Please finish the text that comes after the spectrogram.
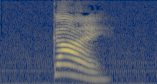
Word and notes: gai4: pinyin

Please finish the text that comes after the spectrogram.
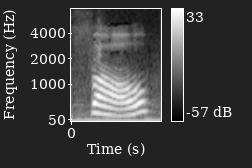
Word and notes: fou3: pinyin

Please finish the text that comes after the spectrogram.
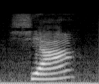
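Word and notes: xia: tone 2

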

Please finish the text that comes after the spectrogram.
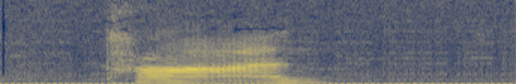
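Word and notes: tan: tone 3

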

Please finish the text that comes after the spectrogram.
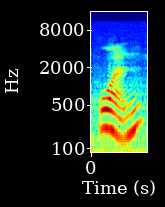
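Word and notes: wen: tone 3

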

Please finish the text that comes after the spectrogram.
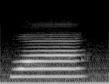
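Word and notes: wa: tone 1

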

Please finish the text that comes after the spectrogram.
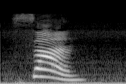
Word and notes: san: 4

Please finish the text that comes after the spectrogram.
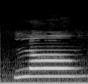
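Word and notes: lang1: pinyin; tone 1

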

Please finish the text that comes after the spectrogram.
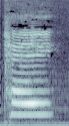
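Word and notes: pei1: tone 1

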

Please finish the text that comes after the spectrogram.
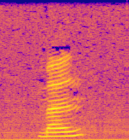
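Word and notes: men2: pinyin; tone 2

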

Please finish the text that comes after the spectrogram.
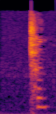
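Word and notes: chen: tone 5

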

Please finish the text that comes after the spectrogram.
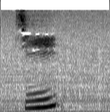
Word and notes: ji: 2

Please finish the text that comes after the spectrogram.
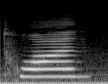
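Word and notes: tuan: tone 1

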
